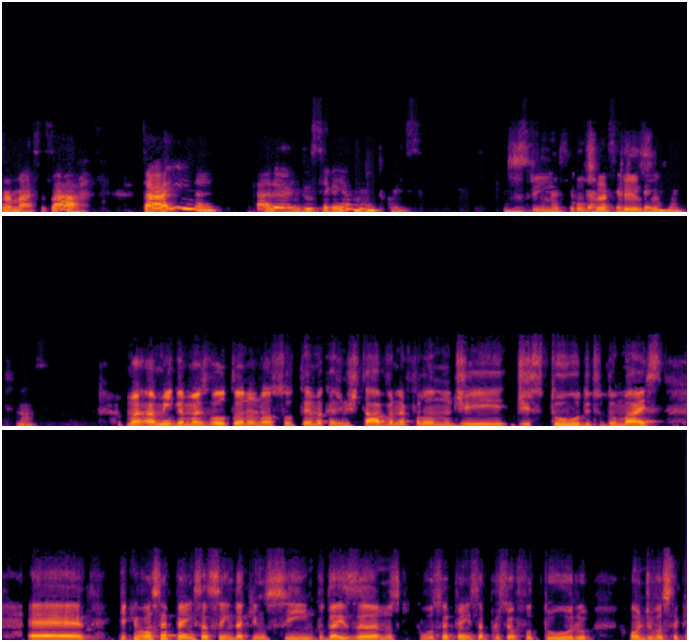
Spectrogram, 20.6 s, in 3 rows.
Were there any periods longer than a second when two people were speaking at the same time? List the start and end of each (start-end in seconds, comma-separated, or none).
5.0-6.6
